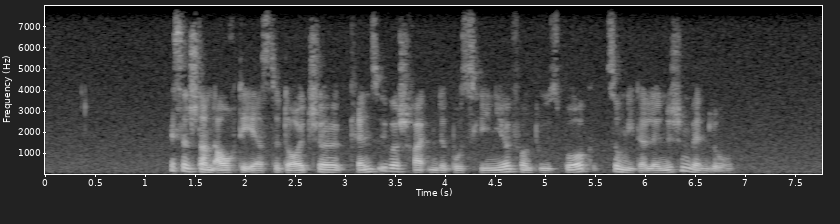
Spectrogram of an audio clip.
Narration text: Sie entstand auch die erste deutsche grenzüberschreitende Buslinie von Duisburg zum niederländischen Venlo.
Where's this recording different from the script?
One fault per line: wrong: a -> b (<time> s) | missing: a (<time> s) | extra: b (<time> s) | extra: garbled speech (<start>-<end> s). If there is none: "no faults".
wrong: Sie -> Es (1.2 s)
